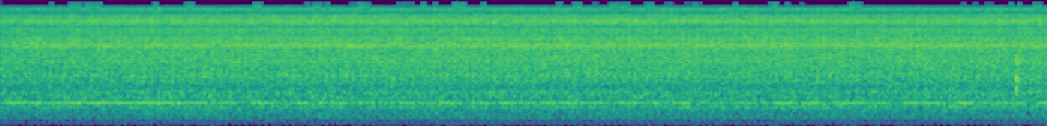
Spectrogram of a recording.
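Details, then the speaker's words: SEAT Ibiza after engine refit, idling after a cold start: even, unchanging idle with a faint steady hum, no ticks, knocks or hunting; good idle, only slightly low on oil. "So I'm just going to start this now from cold and let's see how we get on. Need a bit of throttle. Now I reckon that's good."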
